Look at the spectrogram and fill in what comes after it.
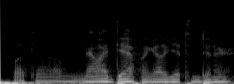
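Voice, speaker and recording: This speaker has a Midwestern American accent and a dark, mellow, relaxed tone. The intonation stays monotone and flat. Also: man. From US Midwest. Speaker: streamer. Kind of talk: casual chat. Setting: live stream. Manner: relaxed, halting with fillers.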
